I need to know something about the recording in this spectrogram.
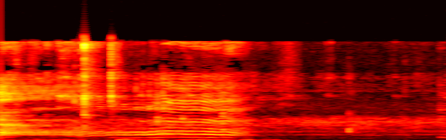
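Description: A baby crying: a high, wavering wail that fades out after about a second.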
